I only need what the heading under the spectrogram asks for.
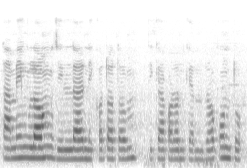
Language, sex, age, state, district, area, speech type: Assamese, female, 45-60, Assam, Kamrup Metropolitan, urban, read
